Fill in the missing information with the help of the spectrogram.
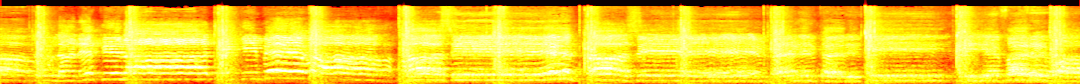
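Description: A nauha, the Shia Muharram lament, sung by a male reciter through a microphone with a crowd of mourners singing along. Under it runs a steady rhythm of matam: open hands beating on chests.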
